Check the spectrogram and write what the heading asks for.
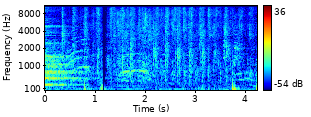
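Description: Faint, scattered hand-clapping from a small crowd, heard as a light patter of claps. The announcer's amplified voice dies away at the start.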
